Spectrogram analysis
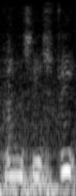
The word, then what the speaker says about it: Princes Street: The Princes Street, not Princess Street as it's sometimes mispronounced, but Princes, the plural of Prince, named after the two sons of George III, Princes George and Frederick.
